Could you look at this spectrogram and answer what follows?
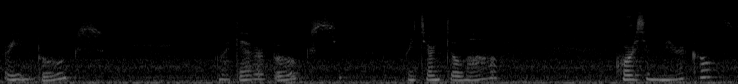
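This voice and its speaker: A woman, talking casually to camera at home in a soft, often whispery voice. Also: mid-range voice, takes it slowly, pauses often, background noise. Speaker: vlogger. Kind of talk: casual personal talk to camera. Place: living room at home, indoors. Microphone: device camera at desk distance.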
